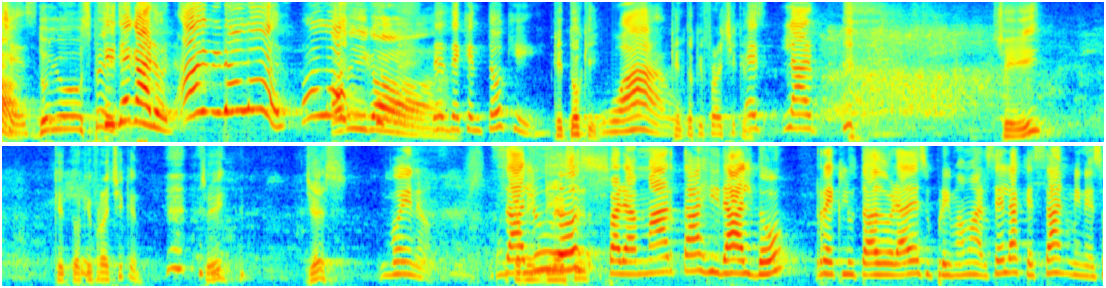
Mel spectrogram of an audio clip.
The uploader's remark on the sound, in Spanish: Primer Show en Vivo!!!!! Nuestro primer episodio en Vivo!!!!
